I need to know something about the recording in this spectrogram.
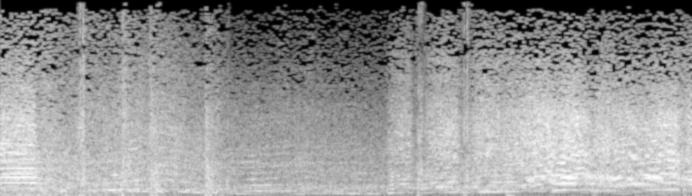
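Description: A racing car engine drops sharply in pitch as the car brakes hard, then climbs again.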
